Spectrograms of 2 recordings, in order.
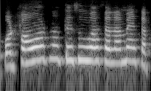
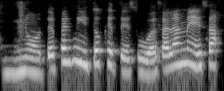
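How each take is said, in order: First: Raised, higher call across the room; calling from afar. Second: Calm, firm words said up close. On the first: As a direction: call it out from a distance to the child. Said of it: "pero estoy lejos". (llamado en voz alta desde lejos) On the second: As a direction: speak it near the child, steady and calm. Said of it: "voy cerca de él y le digo". (firme y tranquilo, de cerca) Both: Shown as a demonstration.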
